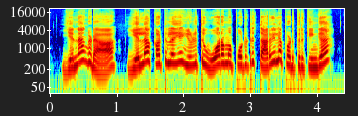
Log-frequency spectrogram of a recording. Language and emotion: Tamil, surprised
